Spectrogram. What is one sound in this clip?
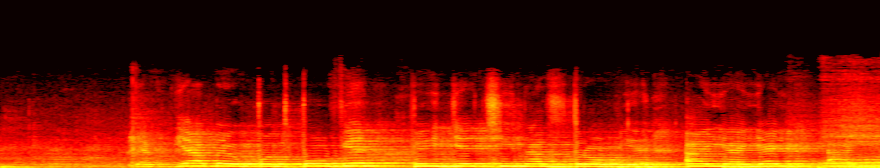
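A young boy sings into a microphone, heard through loudspeakers in an echoing hall.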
